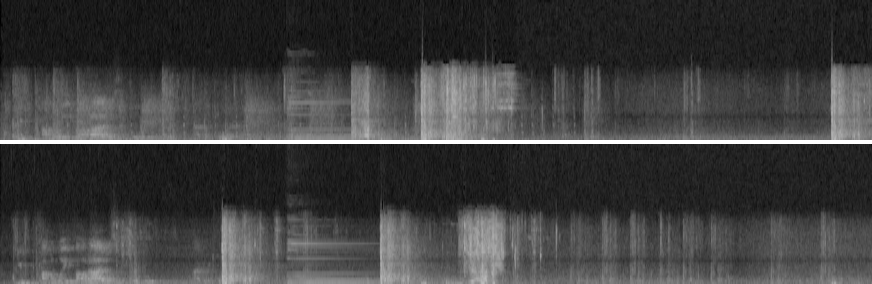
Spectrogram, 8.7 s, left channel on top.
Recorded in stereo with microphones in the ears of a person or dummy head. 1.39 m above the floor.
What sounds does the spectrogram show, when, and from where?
0.1 s a man speaking: 80° right, 1.5 m; by 2.4 s 85° right, 3 m
2.9 s a guitar: 25° right (ahead or behind), 2.5 m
